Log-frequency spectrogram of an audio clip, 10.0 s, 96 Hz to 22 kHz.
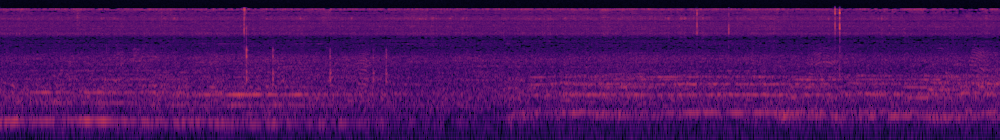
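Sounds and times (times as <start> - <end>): faint steady tones: 0.0 - 10.0
hum and murmur of large hall: 0.0 - 10.0.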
